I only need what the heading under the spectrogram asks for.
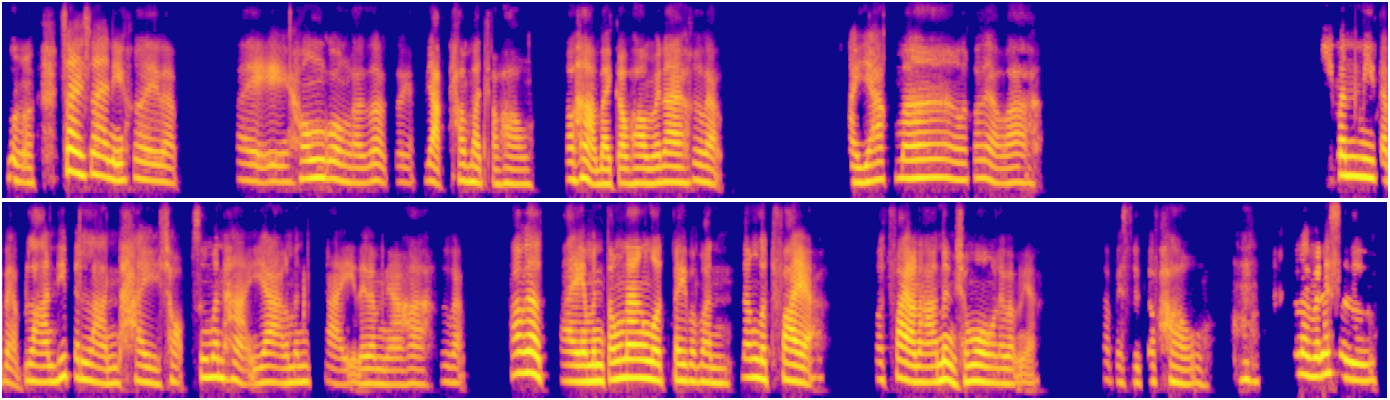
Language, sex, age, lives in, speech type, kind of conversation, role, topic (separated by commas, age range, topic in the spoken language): Thai, female, 25-29, Thailand, conversation, unstructured, none, คุณชอบทำกิจกรรมยามว่างแบบไหนมากที่สุด?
